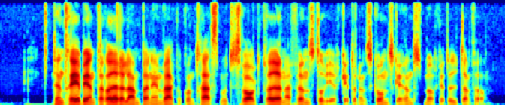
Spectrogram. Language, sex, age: Swedish, male, 34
